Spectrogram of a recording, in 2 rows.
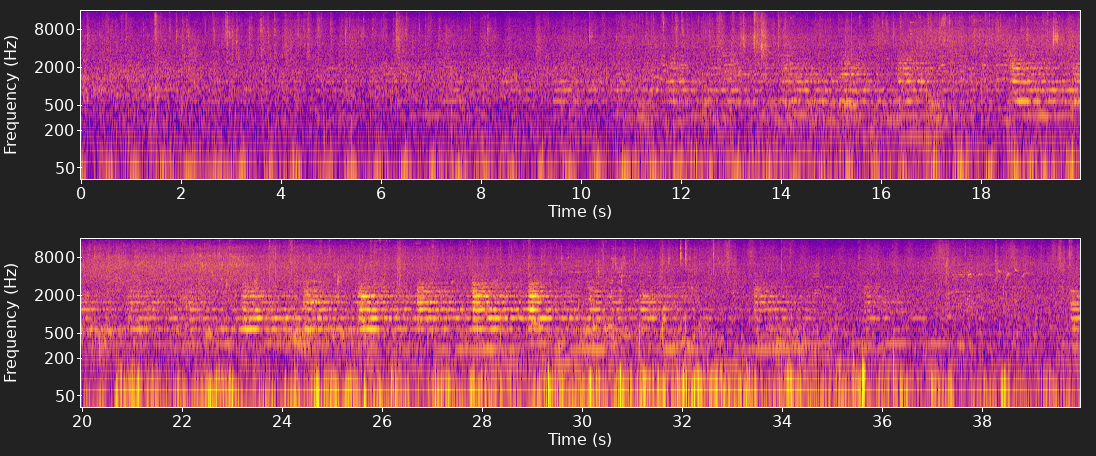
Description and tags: Karlsplatz 2b Glockenläuten
Recording from "Karlsplatz" in vienna.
